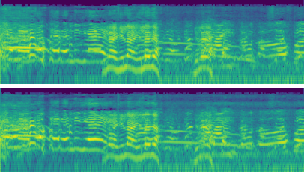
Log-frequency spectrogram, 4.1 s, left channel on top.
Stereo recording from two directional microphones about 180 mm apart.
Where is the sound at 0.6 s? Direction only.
10° right (ahead or behind).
